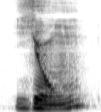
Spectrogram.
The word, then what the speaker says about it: Jung: First we have the J, or J, which is actually pronounced just like the Y is in English. Some examples: Jung, which is young, and Ja, which is yes.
